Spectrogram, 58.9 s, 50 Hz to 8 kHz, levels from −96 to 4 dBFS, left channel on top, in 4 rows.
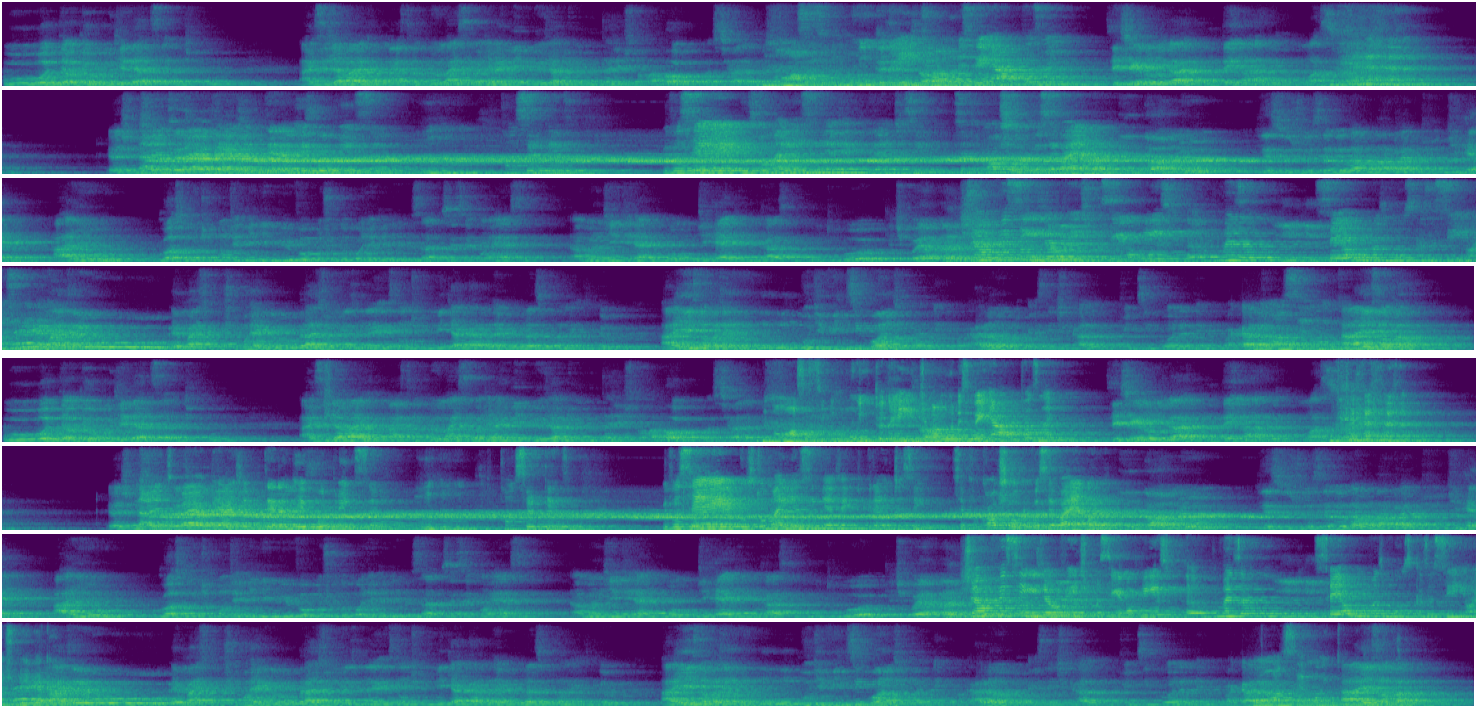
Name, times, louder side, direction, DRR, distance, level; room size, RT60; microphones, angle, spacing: voice 1, 0.0-2.2 3.0-8.2 8.7-9.4 11.1-13.7 15.8-18.1 24.5-24.6 25.9-26.8 27.3-29.7 30.0-30.6 31.0-34.6 35.1-38.2 38.6-40.2 42.2-42.7 44.3-50.3 50.8-53.6 53.9-57.0 57.6-58.2, equal, 5° left, -7 dB, 0.6 m, -29 dB
voice 2, 7.6-10.6 13.3-14.1 16.0-19.4 19.7-20.8 21.3-25.9 39.1-42.4 42.6-44.9 56.7-58.1, right 3 dB, 85° right, 1 dB, 0.4 m, -25 dB
sound 1, 16.1-29.5, left 1 dB, 80° left, 0.6 m, -28 dB
3.9 x 3.1 x 2.4 m, 2.3 s
head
